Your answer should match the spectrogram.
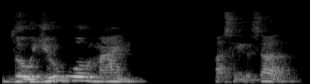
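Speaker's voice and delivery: drawn-out mistake; slow wrong example. Shown as a demonstration. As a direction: stretch out the incorrect form. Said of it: "Y no dice".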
